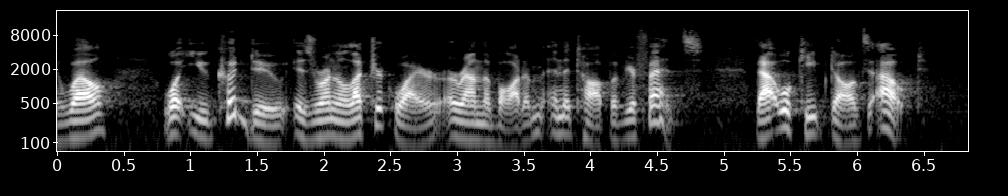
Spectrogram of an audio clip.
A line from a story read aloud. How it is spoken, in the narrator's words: He lost his sullen expression and he replied calmly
